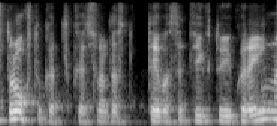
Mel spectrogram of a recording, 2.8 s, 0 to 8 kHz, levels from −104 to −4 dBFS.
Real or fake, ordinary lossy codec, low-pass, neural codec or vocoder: real; Opus, 64 kbps; 7.2 kHz; none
